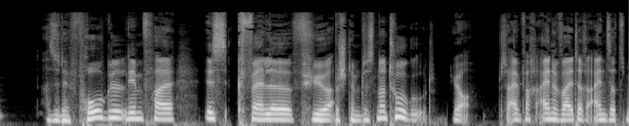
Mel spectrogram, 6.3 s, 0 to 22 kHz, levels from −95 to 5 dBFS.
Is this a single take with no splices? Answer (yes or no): no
